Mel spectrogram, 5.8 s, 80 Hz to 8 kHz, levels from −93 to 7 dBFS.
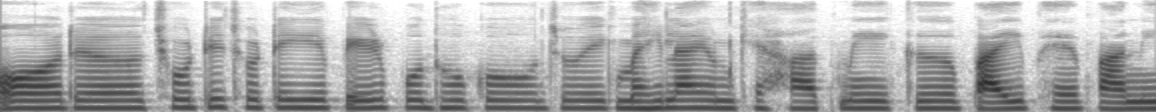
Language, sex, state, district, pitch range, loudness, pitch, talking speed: Hindi, female, Haryana, Jhajjar, 185-200 Hz, -21 LUFS, 195 Hz, 165 wpm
